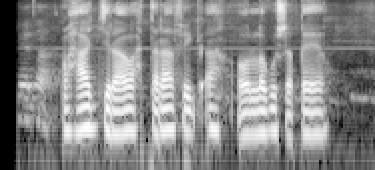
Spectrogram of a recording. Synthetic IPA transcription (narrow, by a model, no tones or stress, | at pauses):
wɑħɑːt͡ʃɪɾawɑħt̪ʰɐɾaːfɪɡɐhɔːlɐɣʊʃɑqɛːjɔ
